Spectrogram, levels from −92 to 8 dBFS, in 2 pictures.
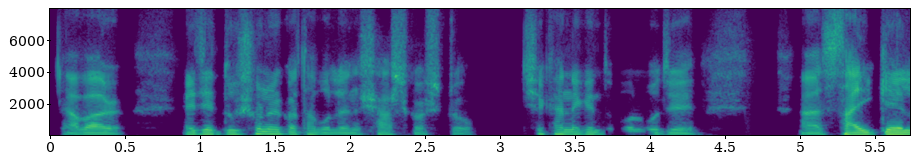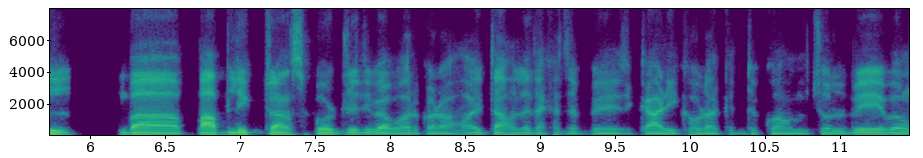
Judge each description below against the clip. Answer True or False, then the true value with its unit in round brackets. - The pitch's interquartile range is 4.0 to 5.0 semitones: False (3.6 semitones)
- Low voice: True (105 Hz)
